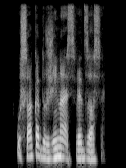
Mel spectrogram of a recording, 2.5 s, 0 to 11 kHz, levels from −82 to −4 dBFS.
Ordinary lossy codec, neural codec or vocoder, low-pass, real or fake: none; vocoder, 44.1 kHz, 128 mel bands every 256 samples, BigVGAN v2; 9.9 kHz; fake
